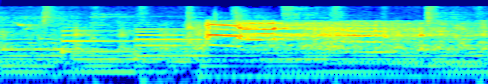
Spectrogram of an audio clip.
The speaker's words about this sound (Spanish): Pues mete todas las gallinas a tu casa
